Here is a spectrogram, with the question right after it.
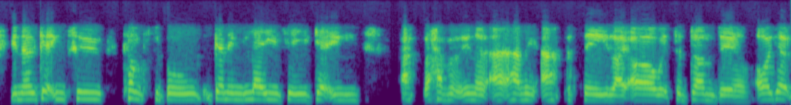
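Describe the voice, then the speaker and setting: This woman has a plain, everyday voice, fairly low in pitch, at a moderate pace with ordinary pitch variation. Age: 40s. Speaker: poet. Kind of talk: interview.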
